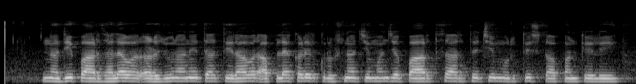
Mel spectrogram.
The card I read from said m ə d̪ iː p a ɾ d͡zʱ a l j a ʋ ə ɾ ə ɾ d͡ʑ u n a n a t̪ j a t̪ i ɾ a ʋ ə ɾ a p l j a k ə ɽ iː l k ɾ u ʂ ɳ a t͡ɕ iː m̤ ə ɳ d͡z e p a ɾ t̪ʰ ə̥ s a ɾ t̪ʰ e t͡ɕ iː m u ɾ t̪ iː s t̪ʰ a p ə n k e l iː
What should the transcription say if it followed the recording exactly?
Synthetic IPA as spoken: n ə d̪ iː p a ɾ d͡zʱ a l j a ʋ ə ɾ ə ɾ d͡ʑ u n a n e t̪ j a t̪ i ɾ a ʋ ə ɾ a p l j a k ə ɽ iː l k ɾ u ʂ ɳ a t͡ɕ iː m̤ ə ɳ d͡z e p a ɾ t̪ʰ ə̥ s a ɾ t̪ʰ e t͡ɕ iː m u ɾ t̪ iː s t̪ʰ a p ə n k e l iː

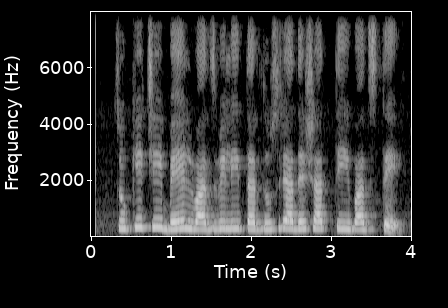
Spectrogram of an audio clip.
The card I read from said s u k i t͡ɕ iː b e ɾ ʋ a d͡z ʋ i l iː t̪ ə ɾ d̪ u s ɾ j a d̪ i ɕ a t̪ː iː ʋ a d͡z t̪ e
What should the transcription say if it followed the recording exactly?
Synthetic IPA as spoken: t͡s u k i t͡ɕ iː b e l ʋ a d͡z ʋ i l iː t̪ ə ɾ d̪ u s ɾ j a d̪ e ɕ a t̪ː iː ʋ a d͡z t̪ e

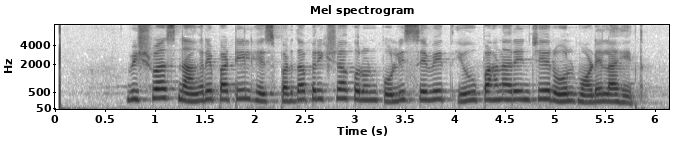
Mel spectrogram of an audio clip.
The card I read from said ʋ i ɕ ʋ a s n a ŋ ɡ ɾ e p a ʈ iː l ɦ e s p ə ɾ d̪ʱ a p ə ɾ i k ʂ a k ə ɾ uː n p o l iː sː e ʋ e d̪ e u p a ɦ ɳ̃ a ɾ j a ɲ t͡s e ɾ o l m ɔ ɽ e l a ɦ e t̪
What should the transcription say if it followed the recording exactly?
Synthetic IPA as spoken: ʋ i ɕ ʋ a s n a ŋ ɡ ɾ e p a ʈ iː l ɦ e s p ə ɾ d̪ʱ a p ə ɾ i k ʂ a k ə ɾ uː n p o l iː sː e ʋ e t̪ e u p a ɦ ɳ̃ a ɾ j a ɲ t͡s e ɾ o l m ɔ ɽ e l a ɦ e t̪

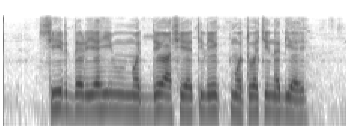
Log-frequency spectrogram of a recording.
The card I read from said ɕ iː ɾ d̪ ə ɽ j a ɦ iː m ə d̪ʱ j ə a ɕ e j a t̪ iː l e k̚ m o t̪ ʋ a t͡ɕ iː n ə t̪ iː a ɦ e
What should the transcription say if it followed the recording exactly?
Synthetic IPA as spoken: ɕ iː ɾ d̪ ə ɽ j a ɦ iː m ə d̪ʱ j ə a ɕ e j a t̪ iː l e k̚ m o t̪ ʋ a t͡ɕ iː n ə d̪ iː a ɦ e

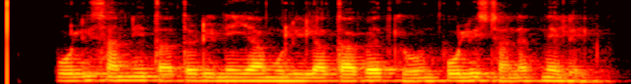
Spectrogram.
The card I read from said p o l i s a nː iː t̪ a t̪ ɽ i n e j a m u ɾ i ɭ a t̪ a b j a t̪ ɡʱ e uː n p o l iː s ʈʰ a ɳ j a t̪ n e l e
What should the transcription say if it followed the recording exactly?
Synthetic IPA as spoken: p o l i s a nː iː t̪ a t̪ ɽ i n e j a m u l i l a t̪ a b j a t̪ ɡʱ e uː n p o l iː s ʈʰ a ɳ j a t̪ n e l e

